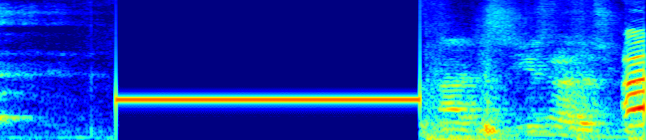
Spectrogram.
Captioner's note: giggling; tone beeps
